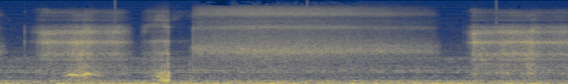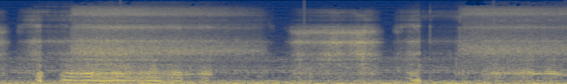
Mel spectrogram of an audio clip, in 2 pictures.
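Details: Real-time sleep recording with snoring: rough, snorting breaths recurring about every five seconds over steady background hiss, recorded on a new microphone.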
